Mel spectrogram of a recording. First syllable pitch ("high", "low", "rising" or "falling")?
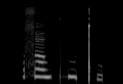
high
